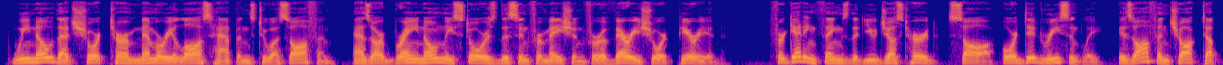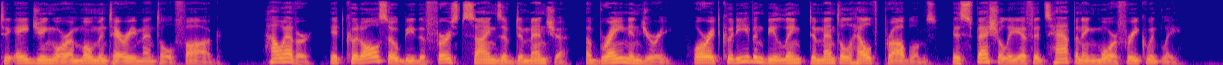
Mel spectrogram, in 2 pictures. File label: Memory Loss Male Audio Snippet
